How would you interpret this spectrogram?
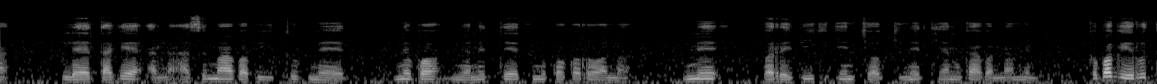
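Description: Throughout, the speech sits over a near-silent background with twinkling specks: overdone noise removal, where aggressive reduction cut noise-level frequency bands and took quiet voice detail with them.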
